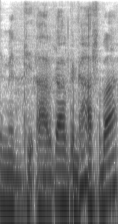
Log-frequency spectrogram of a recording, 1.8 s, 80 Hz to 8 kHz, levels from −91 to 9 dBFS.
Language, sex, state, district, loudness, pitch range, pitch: Bhojpuri, male, Bihar, East Champaran, -15 LUFS, 105-120 Hz, 110 Hz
